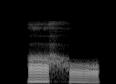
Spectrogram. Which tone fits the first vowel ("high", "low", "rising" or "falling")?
low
